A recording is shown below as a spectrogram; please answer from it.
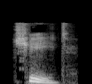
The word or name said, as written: cheatingly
